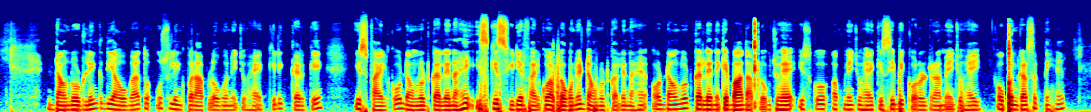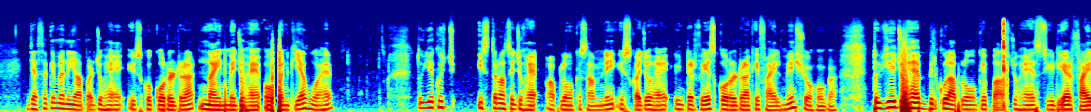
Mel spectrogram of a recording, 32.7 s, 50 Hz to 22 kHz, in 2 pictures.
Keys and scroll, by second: 22.0 F9, 31.5 F9.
